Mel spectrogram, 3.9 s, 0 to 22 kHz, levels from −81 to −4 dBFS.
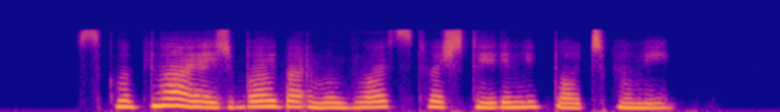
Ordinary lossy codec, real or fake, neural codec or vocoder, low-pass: none; fake; codec, 16 kHz, 0.5 kbps, FreqCodec, smaller model; 7.2 kHz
